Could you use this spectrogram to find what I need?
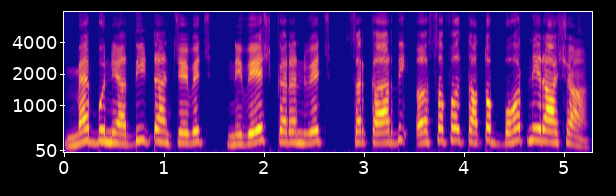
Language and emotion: Punjabi, angry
